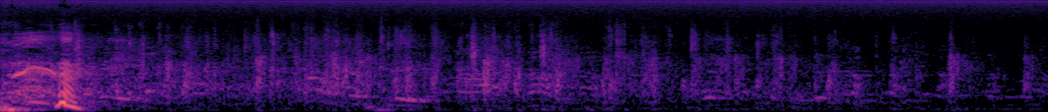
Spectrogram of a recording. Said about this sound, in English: Give a hand clap for our pig.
